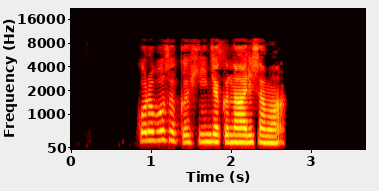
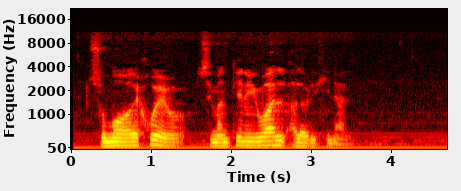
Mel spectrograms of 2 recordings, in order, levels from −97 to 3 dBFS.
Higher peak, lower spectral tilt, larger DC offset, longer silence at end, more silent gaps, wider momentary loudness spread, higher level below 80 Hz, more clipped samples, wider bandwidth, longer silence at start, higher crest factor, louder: about the same, -8 dBFS vs -10 dBFS; second, -4.5 dB/octave vs -8 dB/octave; neither; first, 1 s vs 0 s; neither; second, 10 LU vs 15 LU; second, -76 dBFS vs -48 dBFS; neither; about the same, 9.6 kHz vs 10.5 kHz; first, 0.85 s vs 0.05 s; about the same, 20 dB vs 18 dB; first, -25 LUFS vs -28 LUFS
